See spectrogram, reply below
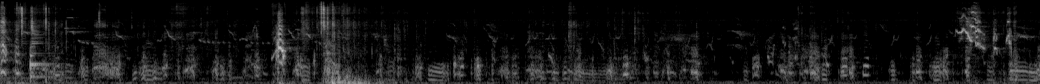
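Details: Evening feeding time for farm chickens, roosters and chicks. Continuous low clucking and chattering mix with high peeps and sharp pecking or clattering noises, including a strong rustling burst near the start.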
